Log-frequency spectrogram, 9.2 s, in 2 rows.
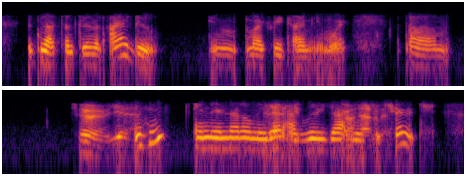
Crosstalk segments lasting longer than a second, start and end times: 7.2-8.5

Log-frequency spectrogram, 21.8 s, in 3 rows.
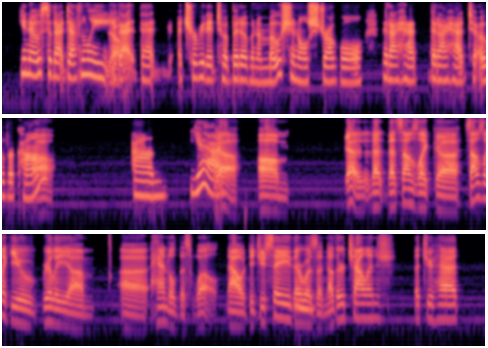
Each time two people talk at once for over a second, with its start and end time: none

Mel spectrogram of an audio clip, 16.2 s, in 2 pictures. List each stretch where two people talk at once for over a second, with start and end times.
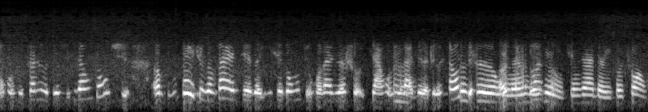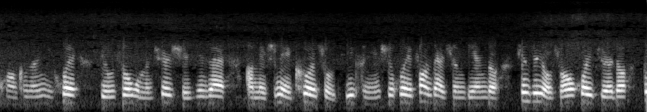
5.7-7.0

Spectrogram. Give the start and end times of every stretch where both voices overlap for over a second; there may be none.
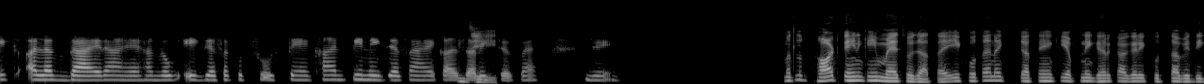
none

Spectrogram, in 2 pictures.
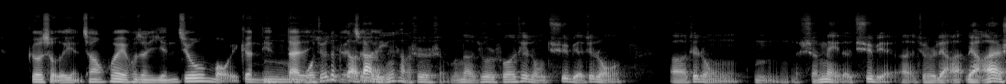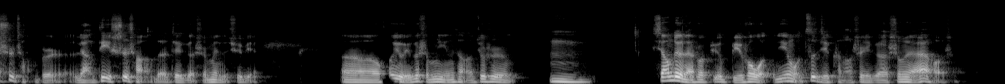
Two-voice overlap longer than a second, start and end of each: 2.6-3.9

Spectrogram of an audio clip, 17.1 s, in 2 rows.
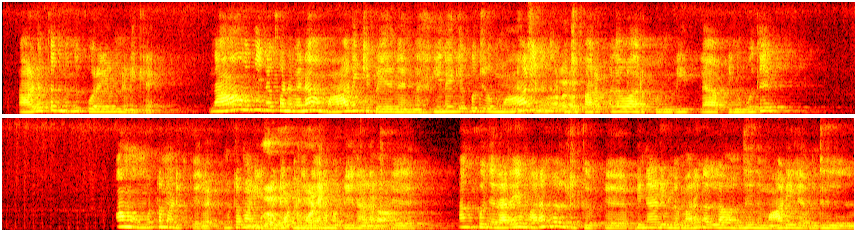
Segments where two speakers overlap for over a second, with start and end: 5.2-6.4, 11.0-12.3

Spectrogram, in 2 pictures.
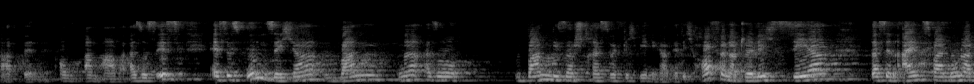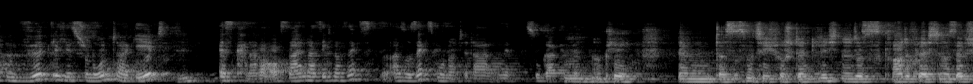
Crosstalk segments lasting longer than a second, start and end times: none

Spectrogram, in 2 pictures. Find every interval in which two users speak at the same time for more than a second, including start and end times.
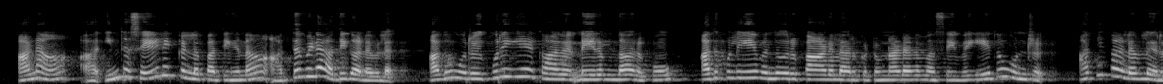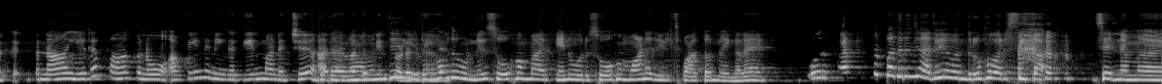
14.8-16.1

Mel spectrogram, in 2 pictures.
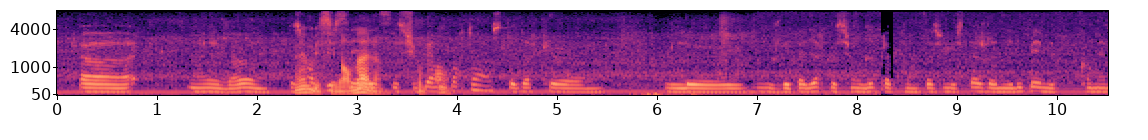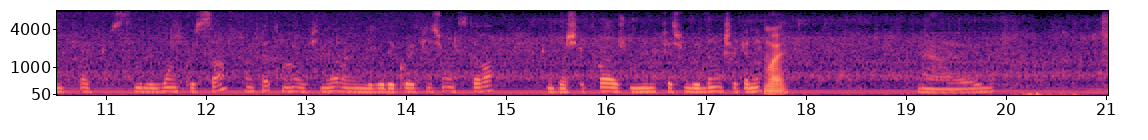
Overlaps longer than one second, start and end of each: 2.4-4.0

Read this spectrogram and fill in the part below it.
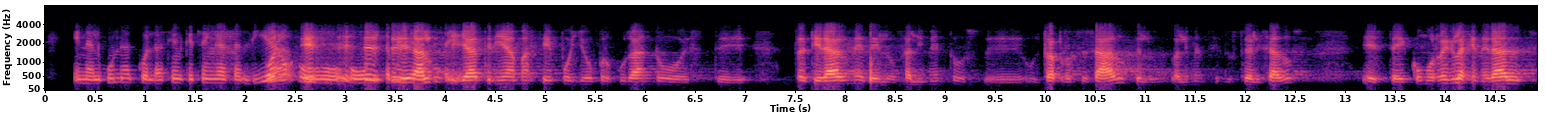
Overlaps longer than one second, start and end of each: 2.1-4.2

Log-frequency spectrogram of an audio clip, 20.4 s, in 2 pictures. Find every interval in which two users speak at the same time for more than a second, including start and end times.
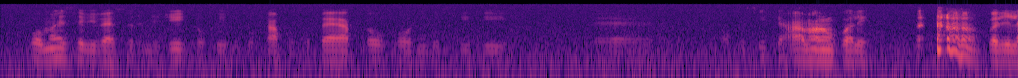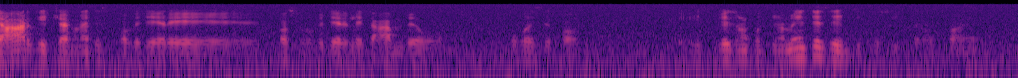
none

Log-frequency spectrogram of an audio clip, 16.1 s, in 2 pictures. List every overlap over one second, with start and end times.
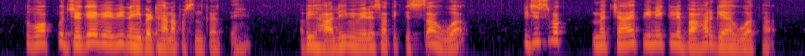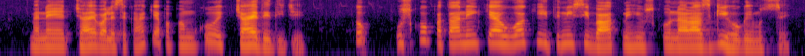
none

